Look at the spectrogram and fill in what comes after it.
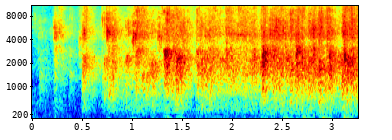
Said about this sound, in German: Noch einmal ganz großen Applaus für den Anselm.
